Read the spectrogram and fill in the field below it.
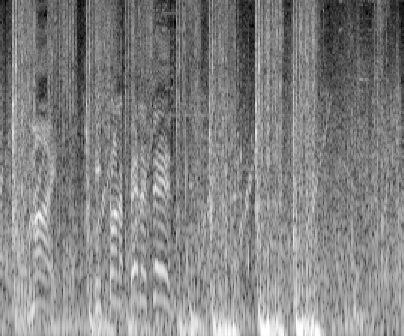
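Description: A gun fires rapid, loud shots.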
